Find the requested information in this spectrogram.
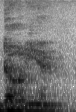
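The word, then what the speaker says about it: Darién: Colombia के just ऊपर आप यहाँ देखेंगे तो यहाँ आपको देखने को मिलेगी डोरियन की खाड़ी, डोरियन, इसको ठीक से प्रोनाउंस कर लेंगे, इसको बोलेंगे हम डोरियन।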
